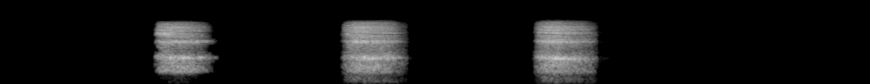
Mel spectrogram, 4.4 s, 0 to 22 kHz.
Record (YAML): exhalation_length: 4.4 s
exhalation_amplitude: 14350
exhalation_signal_mean_std_ratio: 0.32
survey_phase: beta (2021-08-13 to 2022-03-07)
age: 65+
gender: Female
wearing_mask: 'No'
symptom_none: true
smoker_status: Ex-smoker
respiratory_condition_asthma: false
respiratory_condition_other: false
recruitment_source: REACT
submission_delay: 1 day
covid_test_result: Negative
covid_test_method: RT-qPCR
